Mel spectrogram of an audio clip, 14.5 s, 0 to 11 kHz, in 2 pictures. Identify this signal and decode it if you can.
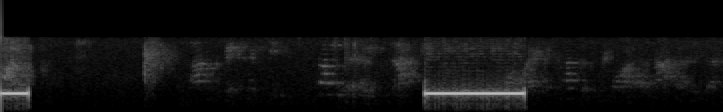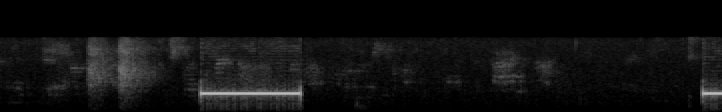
Ringback tone (Europe, 425 Hz), with speech.
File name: out- -2011- - - .44485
